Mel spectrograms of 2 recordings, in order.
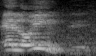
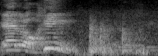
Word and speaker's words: Elohim: Fíjense, no es Elohim, él es Elohim. Se fijan que la arche sí tiene pronunciación, tiene sonido, mejor dicho. Amén. Amén. Tiene un sonido. Elohim. Porque si dijéramos solo Elohim, no se toma en cuenta en lo absoluto la H. Pero si tomamos en cuenta la H se se pronuncia Elohim.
